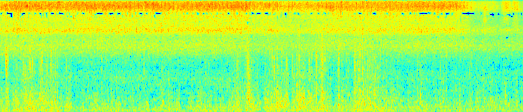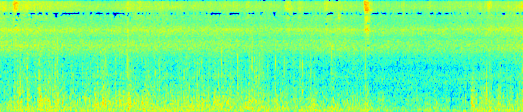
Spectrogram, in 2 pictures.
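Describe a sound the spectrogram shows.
A train rumbles and clatters steadily along the rails.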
